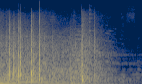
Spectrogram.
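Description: Fireworks going off: a quick run of sharp cracks in the first half-second or so and one more a little after a second in, over background music. The whole sound fades out near the end.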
